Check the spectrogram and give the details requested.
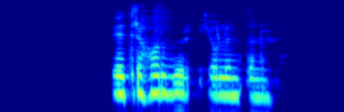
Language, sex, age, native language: Icelandic, female, 50-59, Icelandic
